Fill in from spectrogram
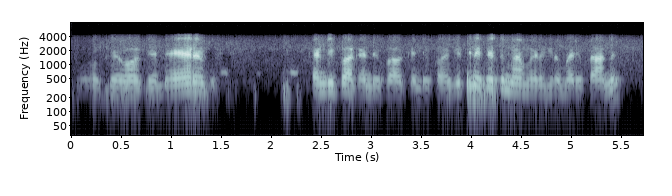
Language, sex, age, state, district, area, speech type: Tamil, male, 18-30, Tamil Nadu, Kallakurichi, rural, conversation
